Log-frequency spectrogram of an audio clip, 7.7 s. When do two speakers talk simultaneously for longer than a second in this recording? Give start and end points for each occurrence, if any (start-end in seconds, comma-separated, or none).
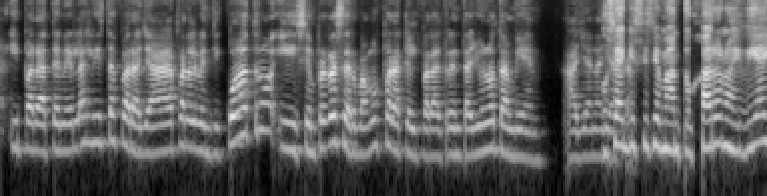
none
